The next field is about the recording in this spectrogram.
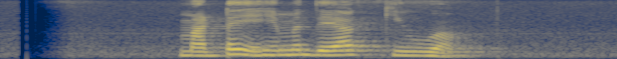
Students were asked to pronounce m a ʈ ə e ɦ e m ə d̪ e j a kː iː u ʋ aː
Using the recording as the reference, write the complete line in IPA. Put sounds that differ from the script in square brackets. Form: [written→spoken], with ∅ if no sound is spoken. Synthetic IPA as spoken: m a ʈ ə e ɦ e m ə d̪ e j a kː [iː→i] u ʋ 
